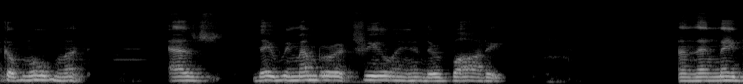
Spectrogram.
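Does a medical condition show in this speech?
Yes: Parkinson's; about six years since onset.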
